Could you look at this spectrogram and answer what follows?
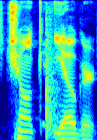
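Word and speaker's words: Cenk Uygur: said are Scrappy said it's uh it's chunk yogurt that's how you say his name chunk yogurt so uh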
